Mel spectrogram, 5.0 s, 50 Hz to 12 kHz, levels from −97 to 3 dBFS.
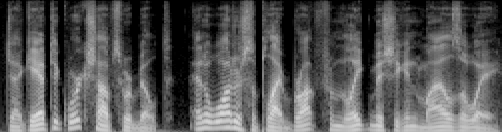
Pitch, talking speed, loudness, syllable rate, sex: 110 Hz, 180 wpm, -19 LUFS, 5.0 syllables/s, male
